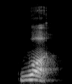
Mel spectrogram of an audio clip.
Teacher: este sonido watch se pronuncia con la lengua en el paladar atrás de los dientes y la s también va en el mismo lugar.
